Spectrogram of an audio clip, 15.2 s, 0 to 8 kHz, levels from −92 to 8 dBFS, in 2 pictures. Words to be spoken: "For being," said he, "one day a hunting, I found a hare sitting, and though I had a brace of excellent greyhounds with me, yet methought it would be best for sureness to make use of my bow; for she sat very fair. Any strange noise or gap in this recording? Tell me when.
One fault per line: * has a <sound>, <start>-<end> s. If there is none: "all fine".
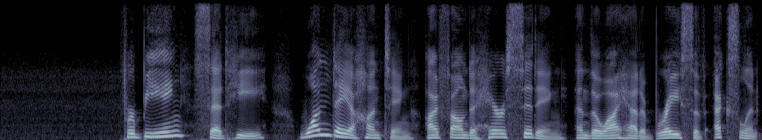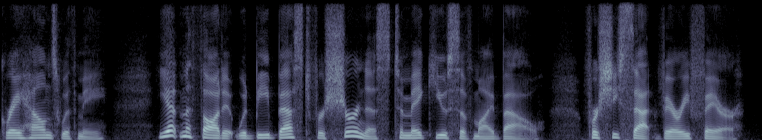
all fine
